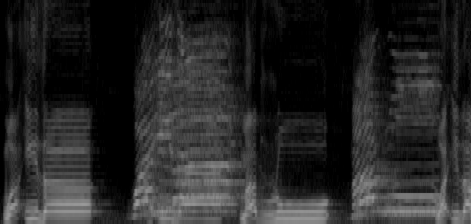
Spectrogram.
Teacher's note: حمزہ کو خوب واضح کریں گے، زال کو کلیئر رکھنا ہے، ایک الف کھینچ کر ادا کریں گے کیونکہ حروف مدہ ہے، زال الف زبر، زا الف مدہ۔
